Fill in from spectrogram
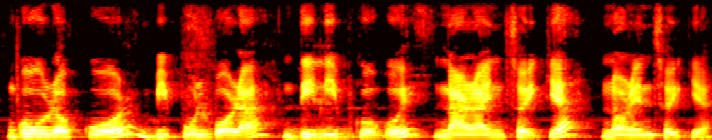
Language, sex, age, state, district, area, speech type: Assamese, female, 45-60, Assam, Charaideo, urban, spontaneous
